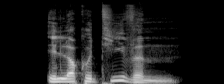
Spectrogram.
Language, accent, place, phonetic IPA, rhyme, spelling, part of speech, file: German, Germany, Berlin, [ɪlokuˈtiːvm̩], -iːvm̩, illokutivem, adjective, De-illokutivem.ogg
- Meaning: strong dative masculine/neuter singular of illokutiv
